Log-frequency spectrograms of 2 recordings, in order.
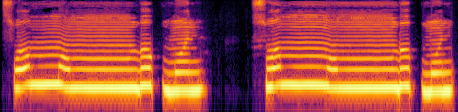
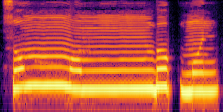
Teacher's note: میم مشدد کا غنہ پہلے ادا کیا جائے گا اور اقلاب والا غنہ بعد میں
